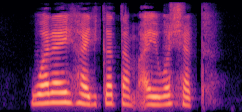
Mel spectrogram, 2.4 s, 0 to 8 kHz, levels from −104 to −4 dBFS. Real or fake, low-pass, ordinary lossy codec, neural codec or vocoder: fake; 7.2 kHz; AAC, 32 kbps; vocoder, 44.1 kHz, 80 mel bands, Vocos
